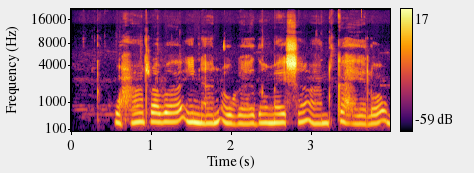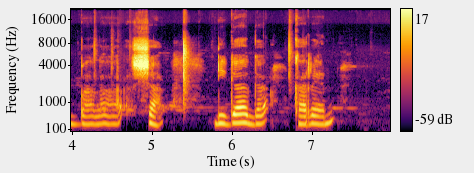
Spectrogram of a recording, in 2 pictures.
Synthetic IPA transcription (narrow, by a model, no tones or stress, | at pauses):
wɑħɑːnrɐβaːʔɪnaːnɔɣaːðɔmɛːʃɐaːŋkʰɐɦɛlɔbɐlaːʃɐ | ɖɪɣaːɣɐkʰɐɾɛːn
